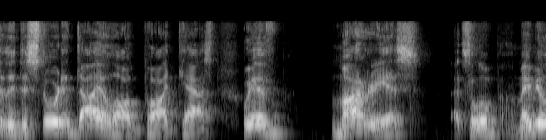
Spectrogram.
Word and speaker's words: Marius: And welcome to the Distorted Dialogue podcast with Marius.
